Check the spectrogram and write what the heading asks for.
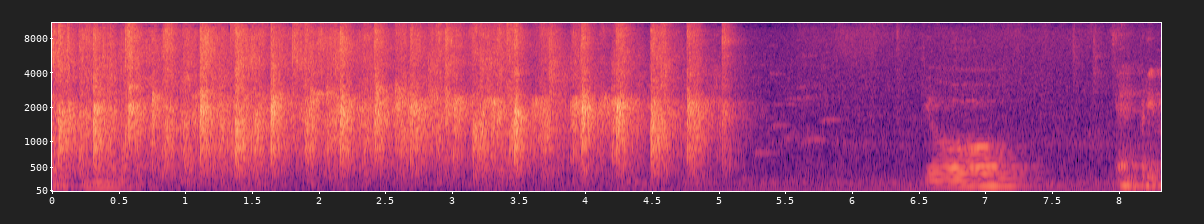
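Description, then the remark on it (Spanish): A crowd of people at a Christian worship gathering applauds loudly with dense, steady clapping for about five seconds after a prayer, then it stops and a man's voice briefly speaks. “Pueden darle un fuerte aplauso a la palabra”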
